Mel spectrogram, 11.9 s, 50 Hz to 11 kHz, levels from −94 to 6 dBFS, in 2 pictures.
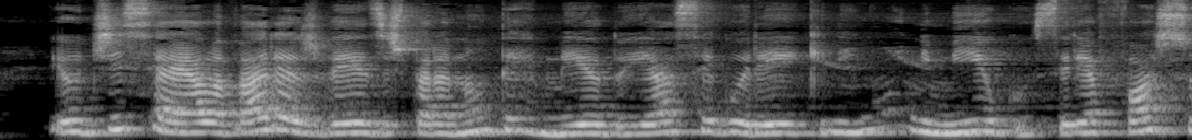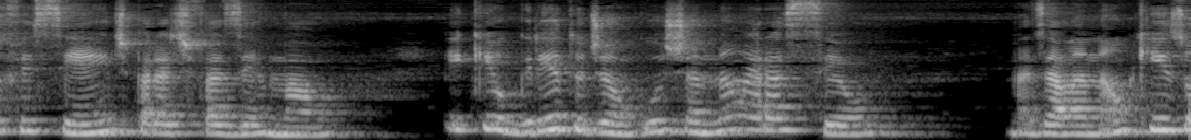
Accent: Brazilian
